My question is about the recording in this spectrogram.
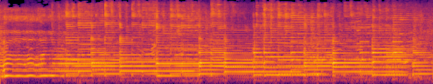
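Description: Guitar music: a slow melody of plucked notes over chords that change about every half second.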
